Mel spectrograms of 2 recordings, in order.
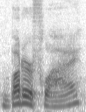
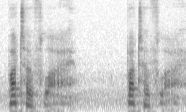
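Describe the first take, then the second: First: Butterfly with a D-like T and an R; American flap T. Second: Butterfly with a crisp T and no R; British clear T. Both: Shown as a demonstration. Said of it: "both an American and British accent".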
